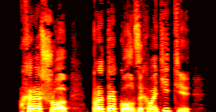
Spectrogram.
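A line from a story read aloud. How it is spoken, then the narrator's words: Police chief answered loudly. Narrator (Russian): громко ответил исправник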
